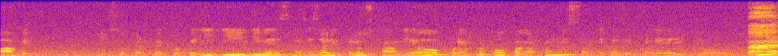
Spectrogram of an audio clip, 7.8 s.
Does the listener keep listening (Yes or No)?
No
